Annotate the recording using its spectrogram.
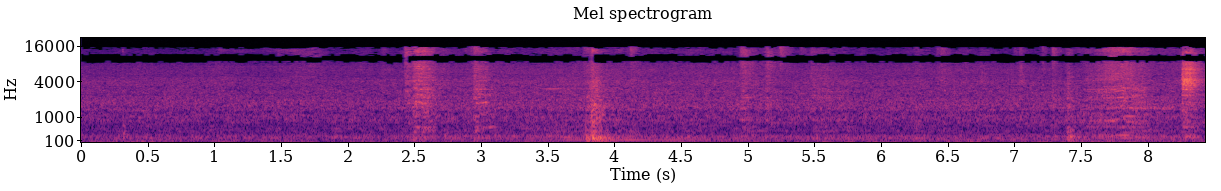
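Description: Steady background rumble with a few short knocks, the loudest about four seconds in, followed by a brief low hum.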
